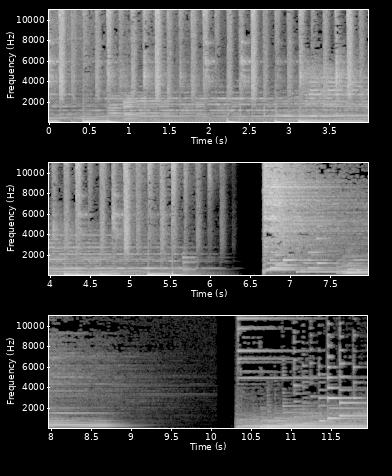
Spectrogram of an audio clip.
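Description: Upbeat instrumental music with percussion and chimes plays, broken by brief silences, with no animal sounds.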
